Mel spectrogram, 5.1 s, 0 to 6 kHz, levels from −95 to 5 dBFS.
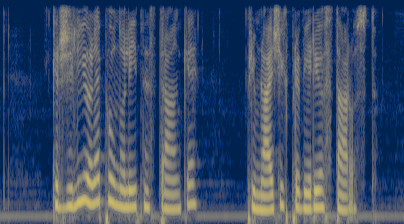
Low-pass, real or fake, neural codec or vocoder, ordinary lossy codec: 5.4 kHz; fake; codec, 16 kHz, 16 kbps, FreqCodec, larger model; none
